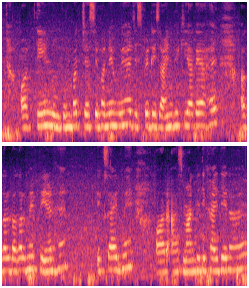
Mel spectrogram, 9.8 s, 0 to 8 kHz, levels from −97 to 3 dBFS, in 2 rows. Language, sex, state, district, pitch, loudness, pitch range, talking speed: Hindi, female, Bihar, Vaishali, 235 Hz, -12 LUFS, 220-245 Hz, 170 wpm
